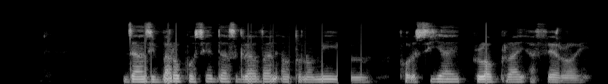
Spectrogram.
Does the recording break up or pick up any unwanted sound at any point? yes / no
yes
